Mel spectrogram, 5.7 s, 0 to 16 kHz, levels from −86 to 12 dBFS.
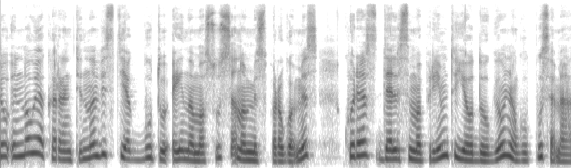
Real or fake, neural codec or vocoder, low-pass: real; none; 14.4 kHz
